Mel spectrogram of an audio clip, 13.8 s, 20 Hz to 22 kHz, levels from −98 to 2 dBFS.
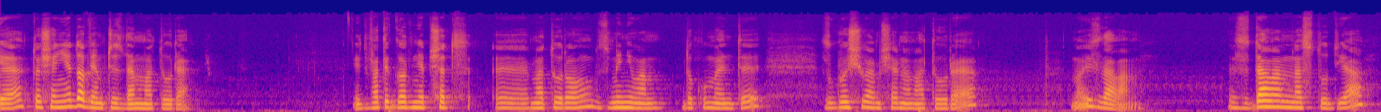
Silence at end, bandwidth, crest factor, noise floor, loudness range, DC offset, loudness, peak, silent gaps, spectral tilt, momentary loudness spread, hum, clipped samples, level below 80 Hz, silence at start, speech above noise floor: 0.1 s; 13.5 kHz; 20 dB; -55 dBFS; 4 LU; under 0.1%; -22 LUFS; -2 dBFS; none; -5.5 dB/octave; 14 LU; none; under 0.1%; -54 dBFS; 0 s; 34 dB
